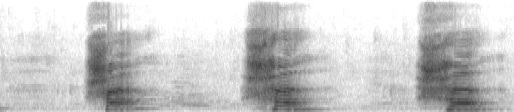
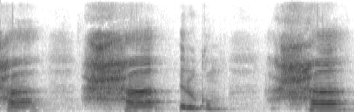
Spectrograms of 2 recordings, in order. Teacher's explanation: এই হা যখন আমরা বলবো গলার ভিতর থেকে এটা মাখরাজ চিন্তা করলে বন্ধুগণ এটি দুই নম্বর মাখরাজ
